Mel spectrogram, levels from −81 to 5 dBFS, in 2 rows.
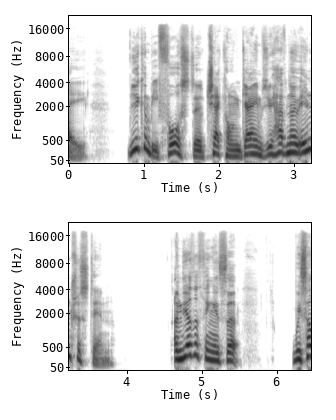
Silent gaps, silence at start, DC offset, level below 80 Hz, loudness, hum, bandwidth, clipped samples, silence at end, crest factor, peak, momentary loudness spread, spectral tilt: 4.26-4.54 s; 0 s; under 0.1%; -56 dBFS; -16 LUFS; none; 18 kHz; under 0.1%; 0 s; 16 dB; -2 dBFS; 11 LU; -5 dB/octave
